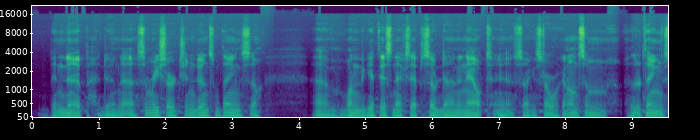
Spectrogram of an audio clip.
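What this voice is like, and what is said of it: Tired voice. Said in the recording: “my voice is just a little tired.”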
